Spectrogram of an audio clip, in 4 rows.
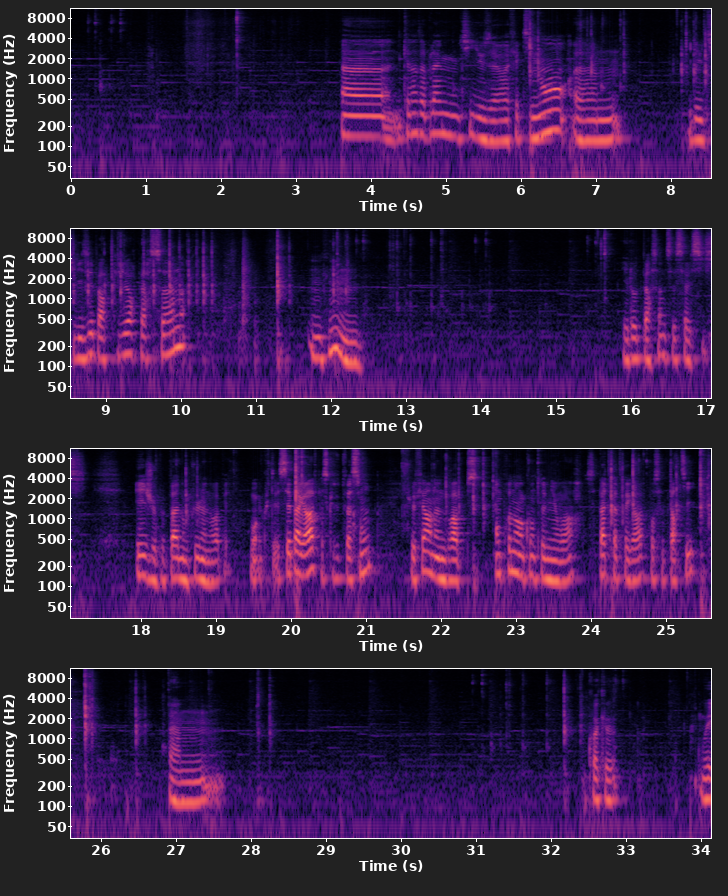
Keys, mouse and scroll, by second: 6.5 KP_Divide, 7.1-7.4 scroll down 1, 7.4 shift+middle click, 8.5 alt+a, 8.8 Tab, 9.6 shift+middle click, 10.0 Tab, 12.8 click, 13.1 scroll down 1, 13.4 middle click, 13.8-14.4 scroll up 1, 14.4 click, 18.6 middle click, 19.0 Tab, 19.6-20.0 scroll up 1, 20.0-21.3 scroll down 1, 21.3 u, 22.4 a, 22.8 s, 24.3 scroll up 1, 24.7 Tab, 25.1 shift+click, 26.2 ctrl+l, 26.2 Return, 26.8 Tab, 27.2-27.8 scroll up 1, 28.5 s, 31.7 scroll down 1, 32.0 middle click, 32.5 Tab, 33.3 click.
